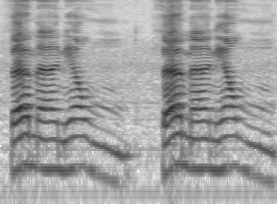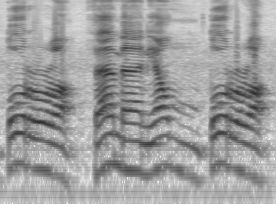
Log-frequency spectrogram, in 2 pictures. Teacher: الضاد إخوتي الساكنة فيها صوت، يعني لما أقول الضاد من صفاتها رخاوة ساكنة، إذا أنا لازم أسمع فمن يوم فمن يمطر فمن يمطر، هكذا أسمع الرخاوة اللي هي جريان الصوت والاستطالة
